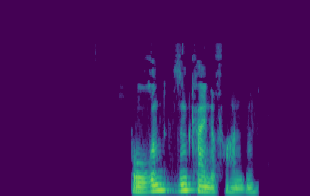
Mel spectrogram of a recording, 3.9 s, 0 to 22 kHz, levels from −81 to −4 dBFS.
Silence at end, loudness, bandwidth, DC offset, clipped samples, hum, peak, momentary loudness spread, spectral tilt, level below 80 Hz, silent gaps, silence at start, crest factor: 0.65 s; -24 LUFS; 8.8 kHz; under 0.1%; under 0.1%; none; -4 dBFS; 12 LU; -8 dB/octave; -48 dBFS; none; 1.65 s; 24 dB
